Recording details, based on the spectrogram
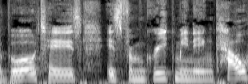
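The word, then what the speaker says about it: Boötes: Plowman or cow herder I'll spell it for you it's Bo OTE s with an M lot over the second ohso bootays is from greek meaning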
